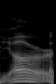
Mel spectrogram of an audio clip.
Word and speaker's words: Gallardo: Gallardo.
